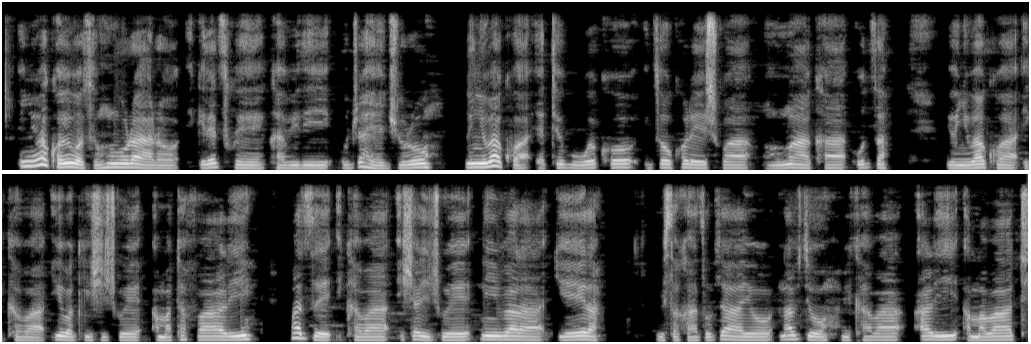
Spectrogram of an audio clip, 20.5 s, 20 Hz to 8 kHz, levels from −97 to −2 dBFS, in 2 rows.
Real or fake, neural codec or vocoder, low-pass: real; none; 7.2 kHz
